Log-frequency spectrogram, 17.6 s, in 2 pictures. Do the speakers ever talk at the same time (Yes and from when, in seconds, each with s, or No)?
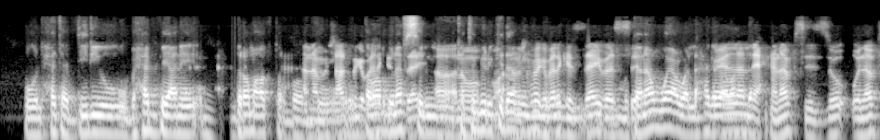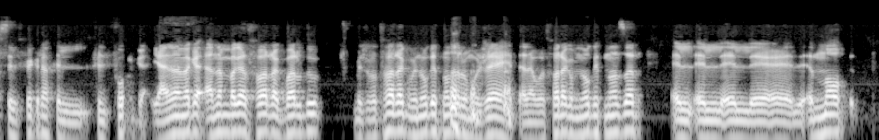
Yes, from 3.0 s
